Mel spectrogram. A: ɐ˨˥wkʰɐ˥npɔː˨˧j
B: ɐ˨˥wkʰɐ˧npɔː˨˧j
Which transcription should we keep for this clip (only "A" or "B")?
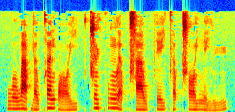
A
